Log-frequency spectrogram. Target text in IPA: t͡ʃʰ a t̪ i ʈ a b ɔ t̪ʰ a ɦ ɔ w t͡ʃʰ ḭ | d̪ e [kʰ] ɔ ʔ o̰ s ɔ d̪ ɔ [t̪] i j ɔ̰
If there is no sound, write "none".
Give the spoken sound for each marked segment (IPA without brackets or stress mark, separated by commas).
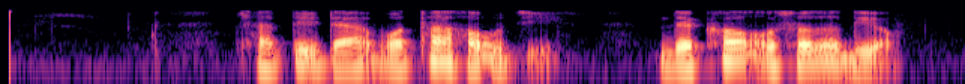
kʰ, d̪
